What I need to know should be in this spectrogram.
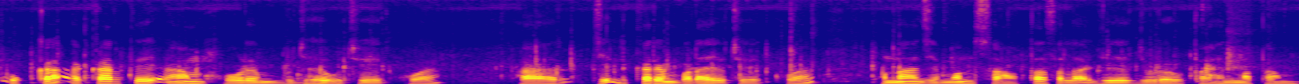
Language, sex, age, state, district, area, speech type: Santali, male, 60+, Odisha, Mayurbhanj, rural, spontaneous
